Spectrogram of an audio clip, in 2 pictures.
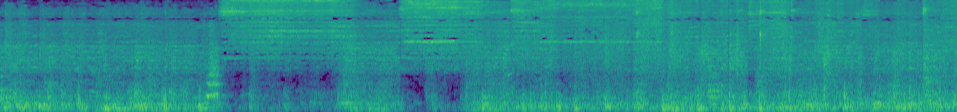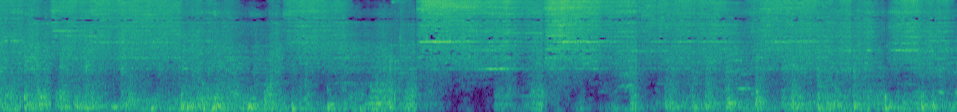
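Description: Humsafar Express passenger train running at speed, heard from an open coach doorway: a steady loud rumble of wheels on the rails, with the level dipping briefly a few times.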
